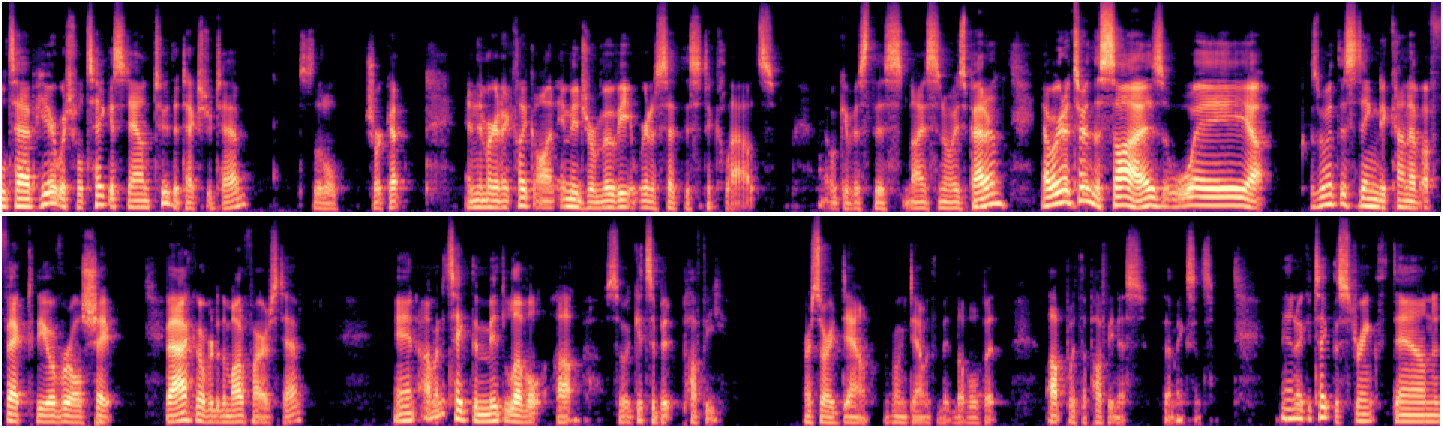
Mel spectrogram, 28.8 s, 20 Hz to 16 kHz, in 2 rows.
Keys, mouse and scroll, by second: 5.8-6.8 middle drag, 8.4 click, 8.4 right click, 9.5 drag, 9.5 right drag, 10.4-12.5 middle drag, 12.9 middle click, 13.5 middle drag, 16.3 middle drag, 17.1 shift+middle drag, 18.5-19.8 middle drag, 20.0 middle click, 21.4-25.8 middle drag, 26.1 middle drag, 27.0-28.7 shift+middle drag.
